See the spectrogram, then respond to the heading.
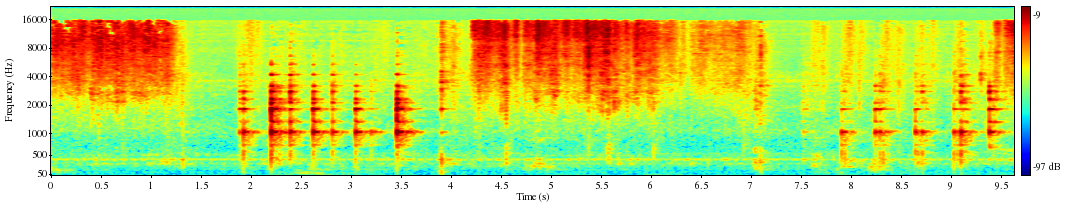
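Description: An empty, glossy black ceramic plate is held at the edges and tapped with gloved fingertips, producing about 16 quick, light clicks with a faint ringing tone near 1.8 kHz. The taps come in an uneven rapid run early on and another cluster near the end. Between them are soft, bright rubbing hisses and a steady low hum.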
